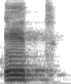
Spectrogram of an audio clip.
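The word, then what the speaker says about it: את: login y ésta está esta palabra et en el hebreo así se pronuncia et se podría traducir como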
